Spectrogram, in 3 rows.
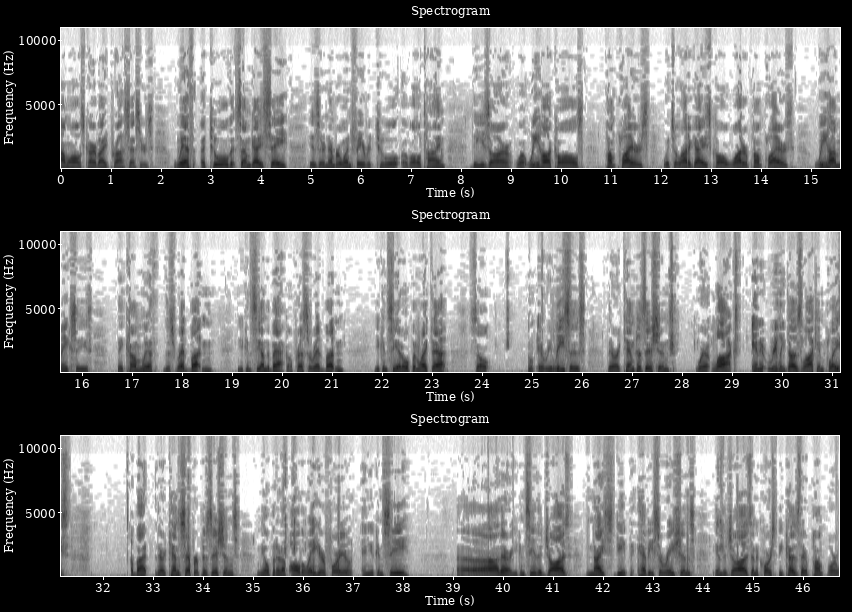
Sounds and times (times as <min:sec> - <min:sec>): Speech: 0:00.0 - 0:24.2, 0:24.9 - 0:31.4, 0:32.5 - 0:38.2, 0:39.0 - 0:46.7.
